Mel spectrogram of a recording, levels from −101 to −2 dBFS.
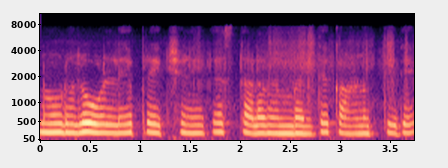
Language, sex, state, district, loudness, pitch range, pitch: Kannada, female, Karnataka, Shimoga, -17 LUFS, 205-225 Hz, 215 Hz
